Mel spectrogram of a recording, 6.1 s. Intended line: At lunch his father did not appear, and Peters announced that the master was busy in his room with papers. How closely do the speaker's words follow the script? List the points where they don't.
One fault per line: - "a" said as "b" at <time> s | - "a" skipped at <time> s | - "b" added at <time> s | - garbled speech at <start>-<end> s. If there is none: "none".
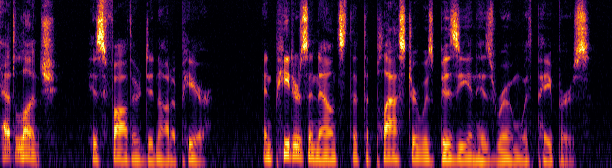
- "master" said as "plaster" at 3.7 s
